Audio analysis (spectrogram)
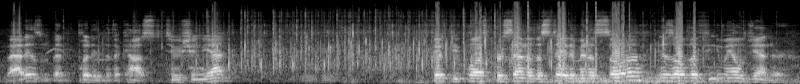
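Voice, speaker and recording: Middle-aged man speaking at a rally, noisy distant recording. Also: medium pitch. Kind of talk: public rally speech, partly improvised.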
